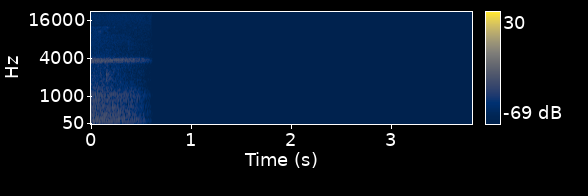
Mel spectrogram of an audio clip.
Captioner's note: no sound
